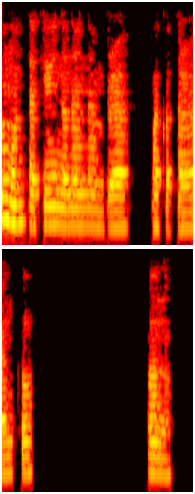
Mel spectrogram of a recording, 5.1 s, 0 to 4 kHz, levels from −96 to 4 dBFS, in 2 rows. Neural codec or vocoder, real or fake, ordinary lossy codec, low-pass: none; real; none; 3.6 kHz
